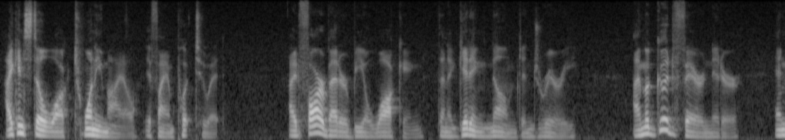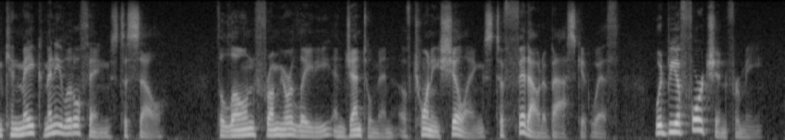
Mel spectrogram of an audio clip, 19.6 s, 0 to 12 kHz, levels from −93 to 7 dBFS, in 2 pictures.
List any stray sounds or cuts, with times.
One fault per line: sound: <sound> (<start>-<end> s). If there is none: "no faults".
no faults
